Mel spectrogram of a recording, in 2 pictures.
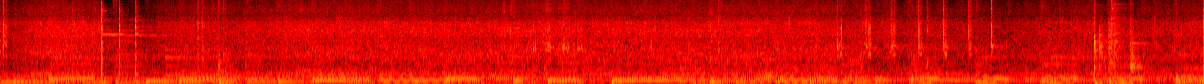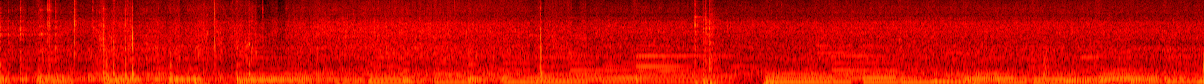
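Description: Meat browns in an Instant Pot, stirred now and then: a continuous dense sizzle and crackle of frying with occasional scraping from stirring, steady and close, with no talking.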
